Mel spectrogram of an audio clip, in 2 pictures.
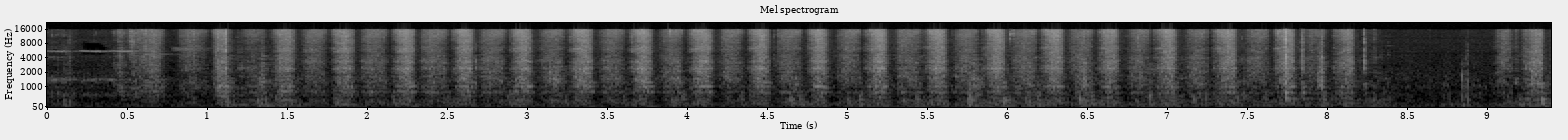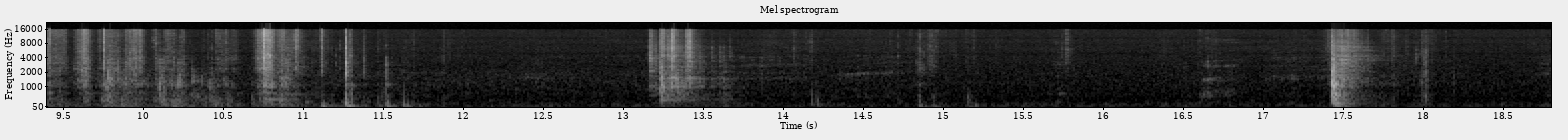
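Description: Handsaw cutting through a pressure-treated lumber board in fast, even strokes, then a few slower strokes as the cut finishes. Afterwards a few sharp wooden knocks as the board is handled, the loudest near the end when it is set down on a wooden pallet.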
